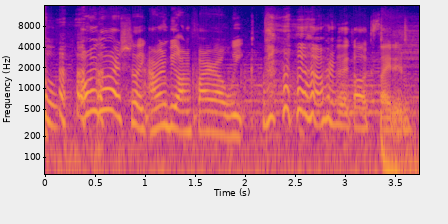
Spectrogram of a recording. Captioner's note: laughs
